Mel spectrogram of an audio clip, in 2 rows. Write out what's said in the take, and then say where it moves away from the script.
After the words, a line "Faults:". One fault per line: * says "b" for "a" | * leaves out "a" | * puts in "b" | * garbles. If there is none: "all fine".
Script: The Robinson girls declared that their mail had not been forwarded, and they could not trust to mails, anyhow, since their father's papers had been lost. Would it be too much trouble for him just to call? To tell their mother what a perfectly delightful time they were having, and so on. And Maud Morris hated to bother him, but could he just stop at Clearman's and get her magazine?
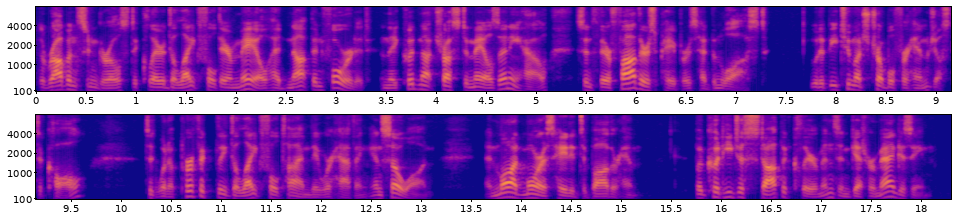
The Robinson girls declared delightful their mail had not been forwarded, and they could not trust to mails, anyhow, since their father's papers had been lost. Would it be too much trouble for him just to call? To what a perfectly delightful time they were having, and so on. And Maud Morris hated to bother him, but could he just stop at Clearman's and get her magazine?
Faults:
* says "delightful" for "that"
* leaves out "tell their mother"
